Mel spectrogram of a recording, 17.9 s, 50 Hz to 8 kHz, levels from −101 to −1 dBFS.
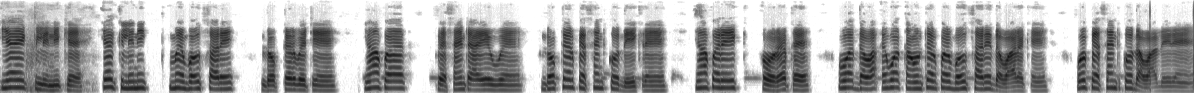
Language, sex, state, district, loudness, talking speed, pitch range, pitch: Hindi, male, Bihar, Saran, -15 LUFS, 160 wpm, 155-230 Hz, 200 Hz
